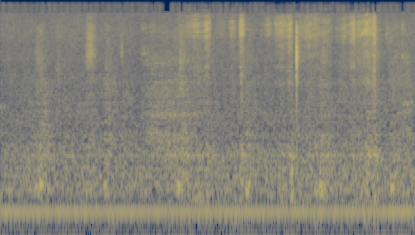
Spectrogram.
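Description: A knife slices a carrot into planks on a cutting board, producing soft, faint scraping and light tapping cuts under a steady low hum.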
